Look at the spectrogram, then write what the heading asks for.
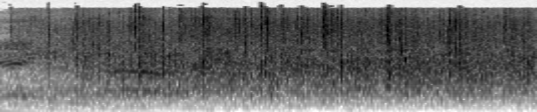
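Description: Sustained applause from a church audience, given to Christ during a sermon: a dense bright crackle of many hands clapping at a steady loud level throughout with no talking over it.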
